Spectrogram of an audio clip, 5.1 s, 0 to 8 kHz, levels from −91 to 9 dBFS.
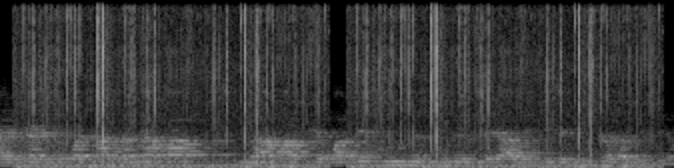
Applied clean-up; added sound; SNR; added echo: none; Crackle; -2 dB; reverberation time 0.7 s.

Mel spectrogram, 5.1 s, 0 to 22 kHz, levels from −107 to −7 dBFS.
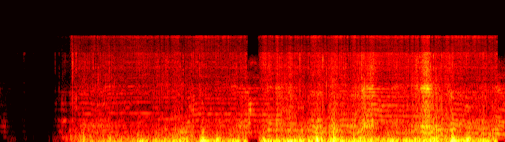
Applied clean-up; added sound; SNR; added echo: neural mask model DeepFilterNet 3.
